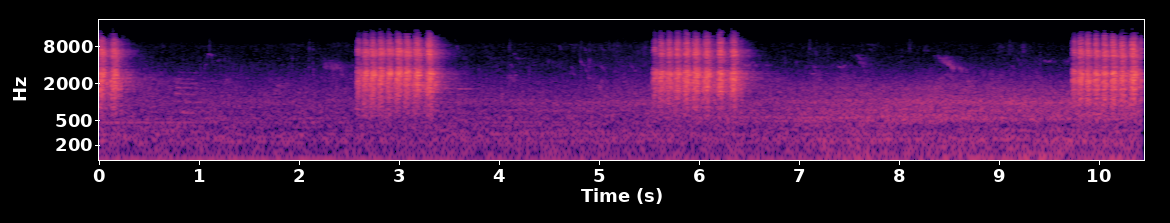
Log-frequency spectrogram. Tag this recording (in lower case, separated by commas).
magpie calling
